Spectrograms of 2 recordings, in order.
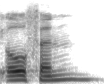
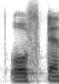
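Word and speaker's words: often: अगला एग्जाम्पल है, डू यू गो to market very ओफन। डू यू गो to market very ओफन, ये T silent है भाई साहब, ऑफ्टन मत पढ़ना।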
